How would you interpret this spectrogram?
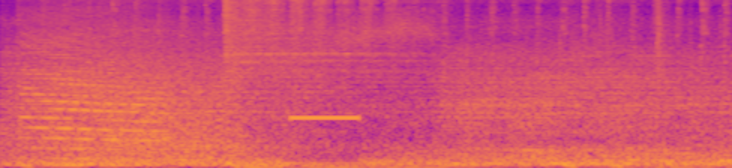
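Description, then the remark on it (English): A truck speeds past on a narrow road about a lane and a half wide, a heavy, steady rumble of engine and road noise with a brief high whine partway through. No one speaks. “These truck drivers, they're used to having the whole road to themselves, and they don't like to slow down.”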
